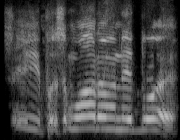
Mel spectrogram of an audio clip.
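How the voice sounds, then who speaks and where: A man's voice: extremely high pitch, moderate pace, dull audio, crowd noise. A man co-hosting a casual boxing chat, slangy and teasing, repeating his phrases. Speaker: boxing podcast co-host.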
